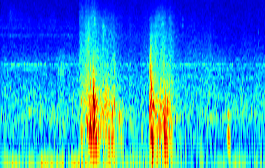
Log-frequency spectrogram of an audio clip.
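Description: A person drops heavily onto a bed with a soft thump.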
